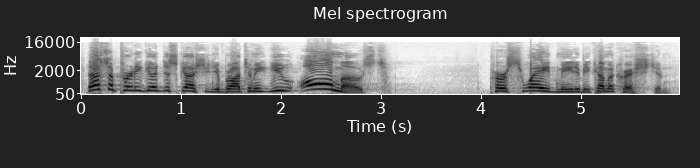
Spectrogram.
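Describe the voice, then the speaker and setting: A man's voice: high voice, big pitch swings, normal speed. A man voicing a skeptical ancient king who casually brushes off an argument. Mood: amused. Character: skeptical ancient male king, amused and dismissive. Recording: reverberant hall.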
